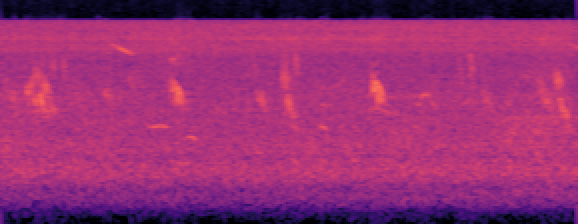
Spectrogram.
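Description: Small birds chirping, short high falling notes every second or so, over a steady outdoor hiss.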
